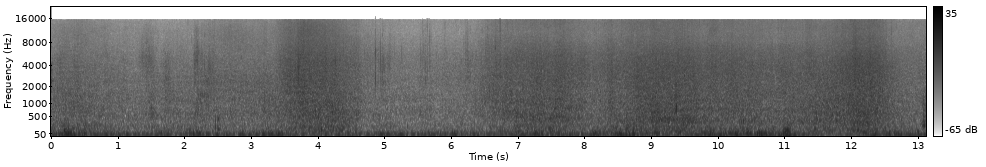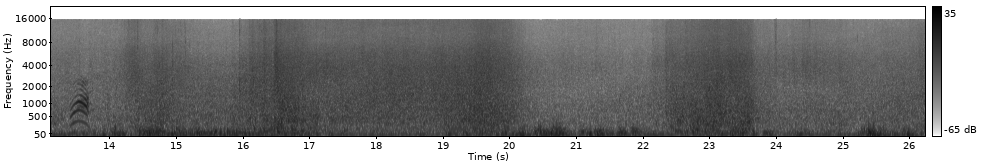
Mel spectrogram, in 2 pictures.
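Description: Small Baltic Sea waves washing in against a slushy ice shelf at the water's edge, swelling every three to four seconds, with wind buffeting the microphone.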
